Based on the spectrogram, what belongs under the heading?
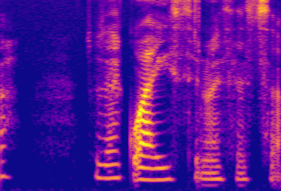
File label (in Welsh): "gwaith", Welsh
